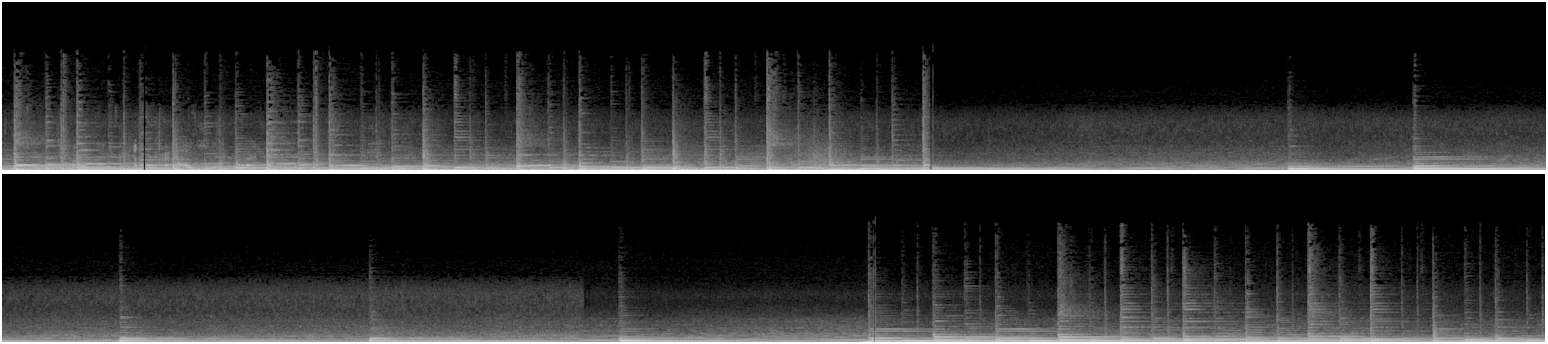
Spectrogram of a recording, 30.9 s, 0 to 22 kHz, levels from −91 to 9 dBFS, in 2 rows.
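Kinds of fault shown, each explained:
Bluetooth stall: The sound drops to silence twice and then carries on. The first gap runs from 1.41 to 1.43 s and lasts 24 ms. The second, at 24.15 s, lasts 18 ms. Both are abrupt cuts to nothing rather than fades. The likely cause is interference on the wireless link holding up packets. The headphones' buffer runs dry, so playback halts briefly. It resumes as soon as the delayed audio arrives.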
